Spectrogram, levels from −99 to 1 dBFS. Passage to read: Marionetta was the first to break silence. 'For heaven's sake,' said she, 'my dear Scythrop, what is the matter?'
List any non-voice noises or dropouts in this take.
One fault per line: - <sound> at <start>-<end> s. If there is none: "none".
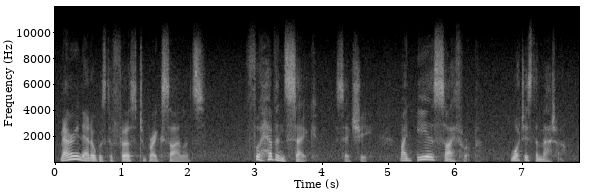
- dropout at 5.4-5.4 s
